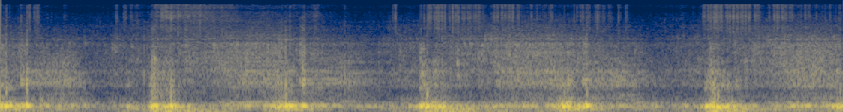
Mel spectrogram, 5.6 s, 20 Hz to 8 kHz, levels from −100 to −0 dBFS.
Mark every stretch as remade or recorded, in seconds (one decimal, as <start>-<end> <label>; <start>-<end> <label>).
0.0-0.9 recorded; 0.9-2.6 remade; 2.6-5.6 recorded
